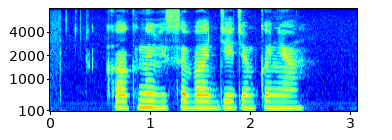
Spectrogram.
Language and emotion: Russian, neutral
